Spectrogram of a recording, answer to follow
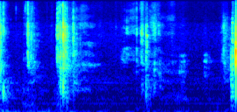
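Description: A large tarot card being drawn off the deck and turned over: a few faint, brief papery flicks and slides of card stock.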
